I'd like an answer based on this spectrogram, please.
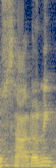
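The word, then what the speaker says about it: sardonic: इसमें आर का उच्चारण नहीं करना है, इसको सार्डोनिक बोलेंगे।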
